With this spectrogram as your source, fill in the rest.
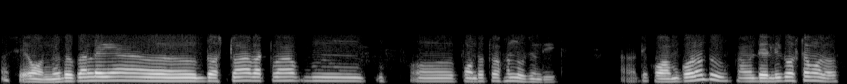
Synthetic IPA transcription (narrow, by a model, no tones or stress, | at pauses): sḛɔnjɔdɔkanlejã | dɔstɔmabak̚tɔa | pɔndɔtɔmakʰanlozund̪ḭ | tikɔmkɔɹɔ̃t̬uamadelikɔstɔmɔlɔ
